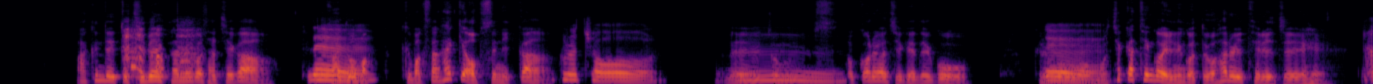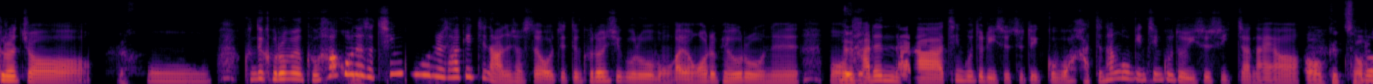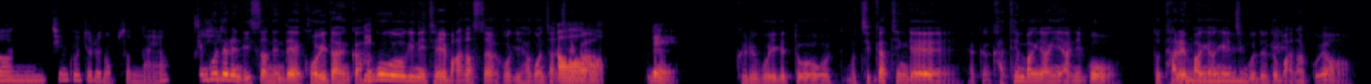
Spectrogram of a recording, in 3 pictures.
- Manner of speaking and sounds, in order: laugh; other background noise; tapping; laughing while speaking: "이틀이지"; laugh
- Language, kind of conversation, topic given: Korean, podcast, 첫 혼자 여행은 어땠어요?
